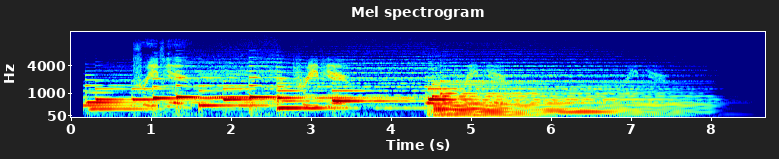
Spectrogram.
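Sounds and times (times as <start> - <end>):
piano ident: 0.1 - 8.5.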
